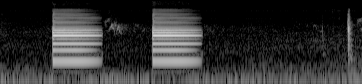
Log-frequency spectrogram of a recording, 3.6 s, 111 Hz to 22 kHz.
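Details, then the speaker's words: Garrett ACE 250 metal detector in all-metal mode, coin passed across search coil: two steady mid-pitched beeps, about half a second each, one second apart; high-conductivity coin alert tone. "Now, listen to the sounds made by various common objects as they are brought across your search coil. A coin."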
